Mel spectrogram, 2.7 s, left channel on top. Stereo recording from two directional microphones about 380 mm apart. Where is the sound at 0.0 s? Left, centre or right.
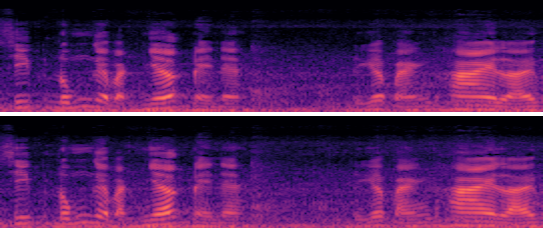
Centre.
